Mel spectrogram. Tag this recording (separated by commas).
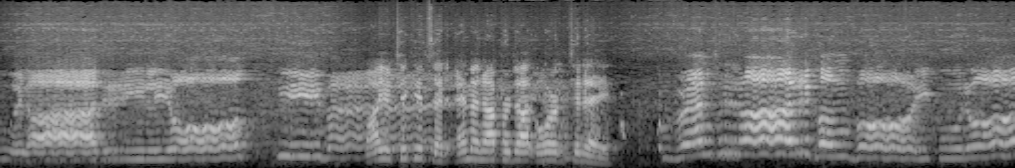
Speech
